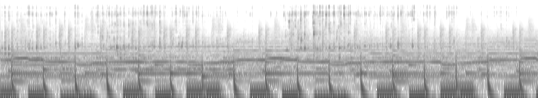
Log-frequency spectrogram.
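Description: Orange and apple posset is poured into glass cups, a rhythmic series of thick liquid glugs and drips repeating about twice a second over a steady low hum, with no talking.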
